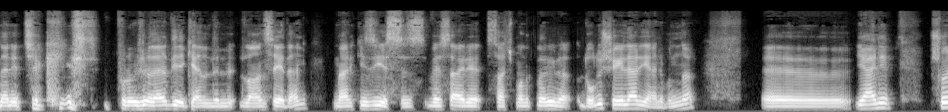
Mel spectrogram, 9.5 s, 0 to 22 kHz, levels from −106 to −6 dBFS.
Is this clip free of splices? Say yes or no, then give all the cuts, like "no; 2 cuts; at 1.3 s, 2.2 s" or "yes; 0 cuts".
yes; 0 cuts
